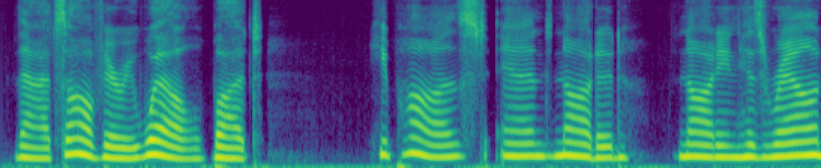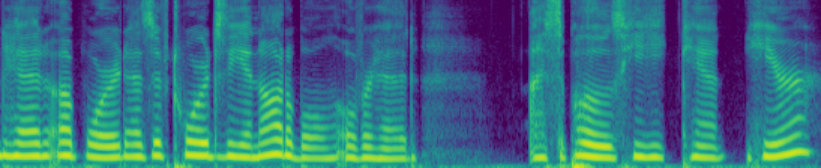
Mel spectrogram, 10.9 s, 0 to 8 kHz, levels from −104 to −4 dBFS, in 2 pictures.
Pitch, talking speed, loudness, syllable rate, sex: 210 Hz, 130 wpm, -17 LUFS, 4.4 syllables/s, female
